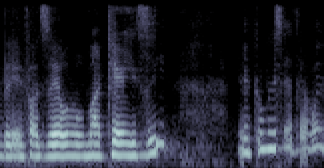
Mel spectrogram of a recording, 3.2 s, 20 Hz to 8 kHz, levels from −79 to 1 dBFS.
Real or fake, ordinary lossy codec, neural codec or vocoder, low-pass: fake; none; codec, 16 kHz in and 24 kHz out, 0.6 kbps, FireRedTTS-2 codec; 7.2 kHz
